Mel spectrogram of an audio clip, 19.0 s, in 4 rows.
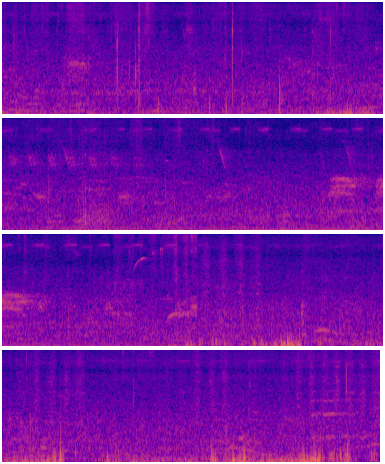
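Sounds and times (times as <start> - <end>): birds calling: 4.7 - 12.0.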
